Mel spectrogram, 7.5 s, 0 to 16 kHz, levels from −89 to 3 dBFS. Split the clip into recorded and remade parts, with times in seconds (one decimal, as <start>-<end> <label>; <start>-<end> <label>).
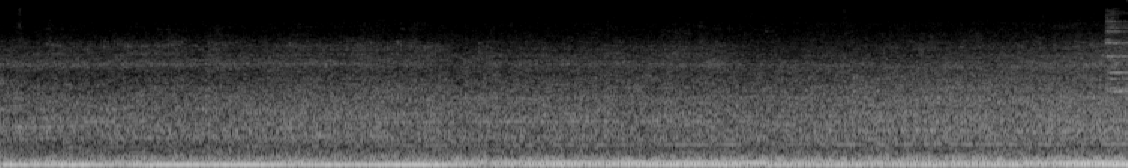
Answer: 0.0-7.5 recorded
